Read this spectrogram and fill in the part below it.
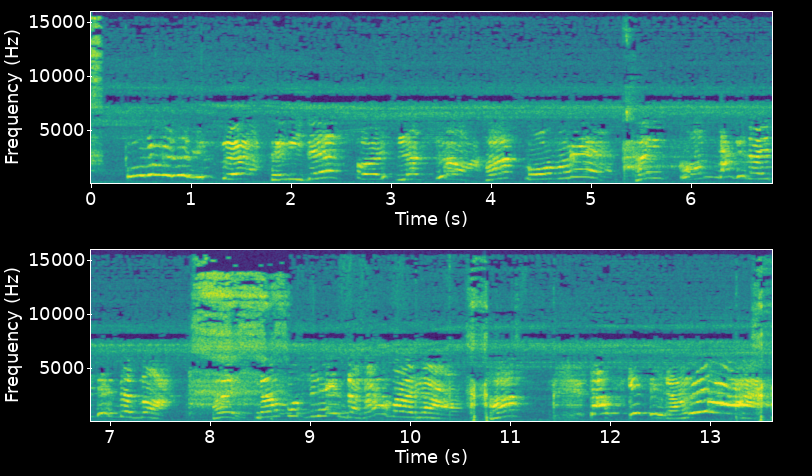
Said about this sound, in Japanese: あのさ、赤ちゃん目の前に泣いてます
